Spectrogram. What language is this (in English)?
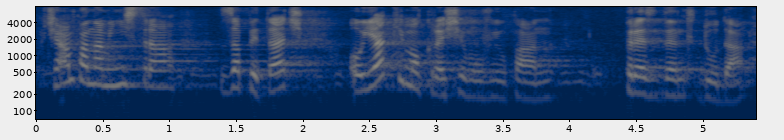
Polish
